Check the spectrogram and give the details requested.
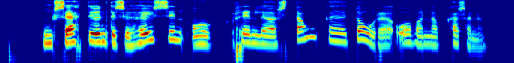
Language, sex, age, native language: Icelandic, female, 40-49, Icelandic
